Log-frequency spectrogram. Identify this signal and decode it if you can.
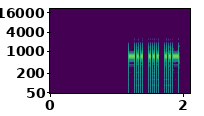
Morse code, heard as a keyed tone, about 41 wpm, 690 Hz. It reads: DSU
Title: Three Challenging Letter-Number Combinations 40wpm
